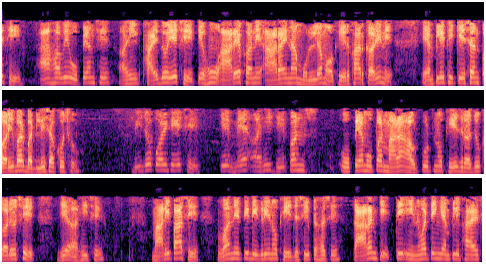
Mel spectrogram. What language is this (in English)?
Gujarati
